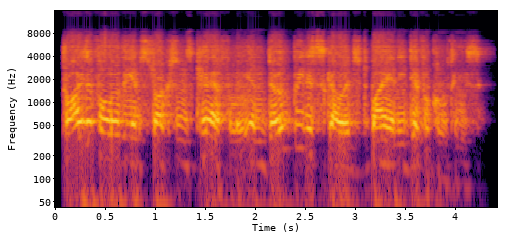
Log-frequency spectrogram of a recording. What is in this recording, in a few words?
tutorial dialogue, english; War Thunder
